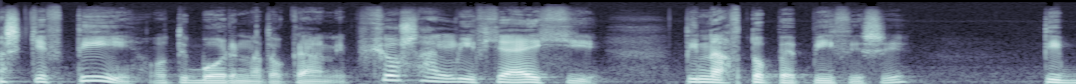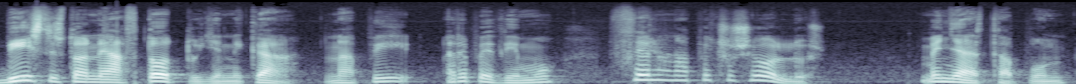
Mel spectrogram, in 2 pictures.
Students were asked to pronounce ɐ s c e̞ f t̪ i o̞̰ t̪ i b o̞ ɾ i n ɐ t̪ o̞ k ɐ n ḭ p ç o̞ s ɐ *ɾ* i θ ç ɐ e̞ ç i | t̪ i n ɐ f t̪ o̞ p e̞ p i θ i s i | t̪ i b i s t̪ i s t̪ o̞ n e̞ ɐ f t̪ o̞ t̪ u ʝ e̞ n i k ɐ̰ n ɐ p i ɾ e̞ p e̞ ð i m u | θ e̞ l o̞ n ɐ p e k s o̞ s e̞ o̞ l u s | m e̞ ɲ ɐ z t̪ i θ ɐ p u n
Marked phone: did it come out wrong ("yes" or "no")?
yes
